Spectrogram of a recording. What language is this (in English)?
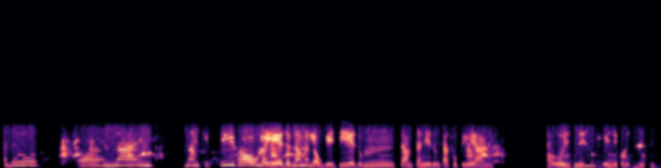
Manipuri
